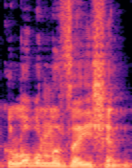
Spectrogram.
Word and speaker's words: globalization: 미국식 발음으로 읽으면 globalization 이렇게 해서 I 발음을 좀 약화시켜서 발음을 하면 globalization 이렇게 얘기하면 미국식 발음으로 된다고 하죠.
